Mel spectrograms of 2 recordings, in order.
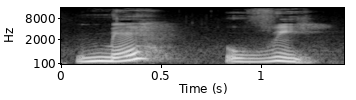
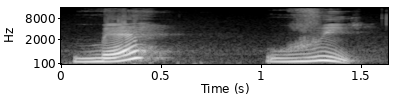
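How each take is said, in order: Both takes have the same delivery.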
